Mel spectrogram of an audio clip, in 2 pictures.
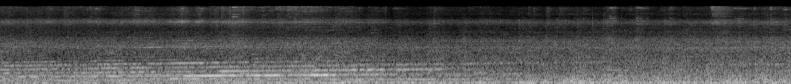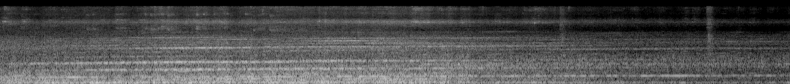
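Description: Electric suburban local train (EMU) pulling out of the station and gathering speed. Its motors whine in several tones that rise slowly in pitch, over a heavy rumble of wheels on the rails. From about three-quarters of the way through it fades as the train moves off.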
